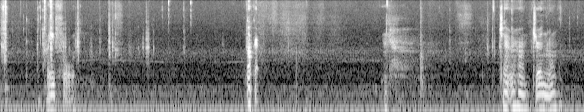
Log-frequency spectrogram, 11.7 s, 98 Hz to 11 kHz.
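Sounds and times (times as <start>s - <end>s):
typing on a computer keyboard: 0.0s - 3.9s
low steady hum: 0.0s - 11.6s
speech: 0.9s - 1.7s, 4.9s - 5.2s, 10.0s - 11.3s.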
